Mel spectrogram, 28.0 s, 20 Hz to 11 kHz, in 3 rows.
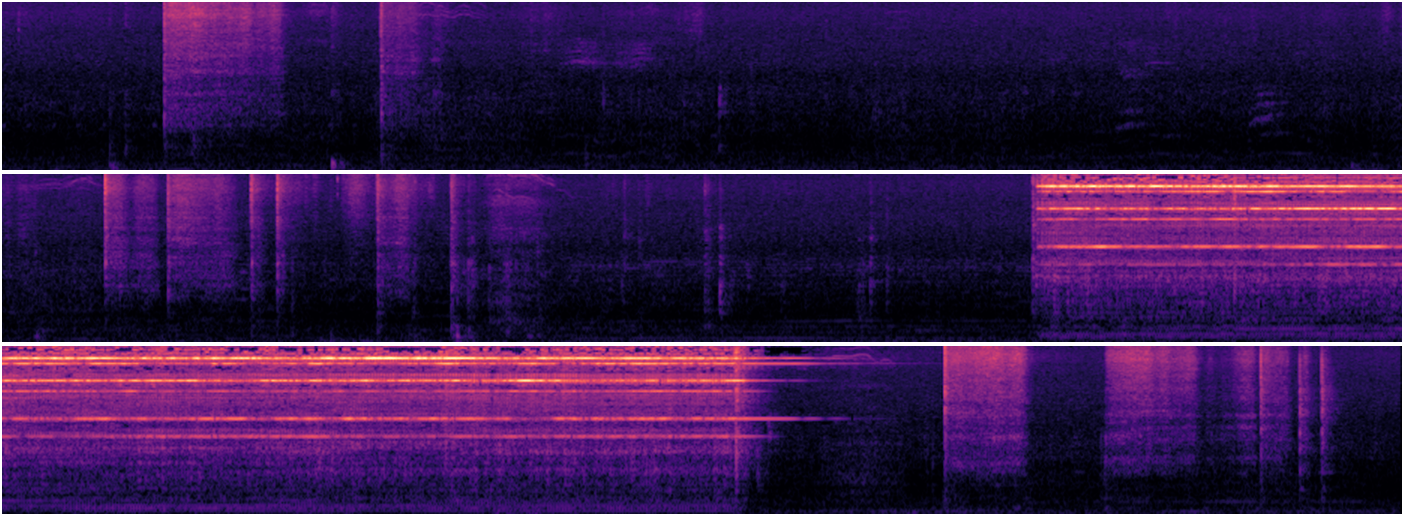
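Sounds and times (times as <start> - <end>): alarm clock ringing: 16.2 - 24.2.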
